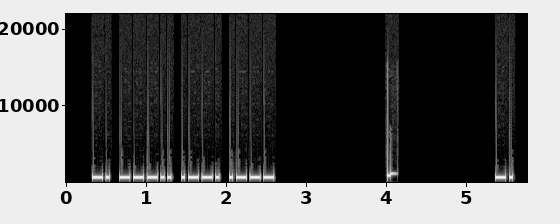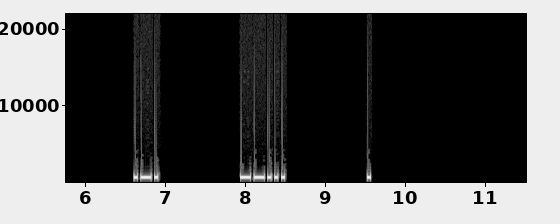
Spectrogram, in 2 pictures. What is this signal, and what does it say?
Morse code, heard as a keyed tone, about 28 wpm, spaced as for 12 wpm, 700 Hz. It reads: N8PJ NR7E
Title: USA Call Signs - 4 Characters - 8x Character Spacing - 28wpm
